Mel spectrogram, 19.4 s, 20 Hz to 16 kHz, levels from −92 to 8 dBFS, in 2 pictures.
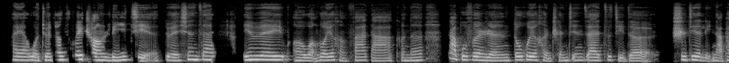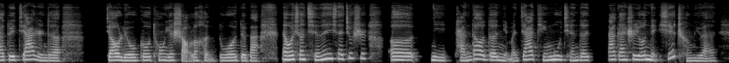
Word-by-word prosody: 哎 205 - 0
呀， 195 -1 0
我 195 -2 +3
觉 195 +1 +2
得 210 +2 +2 0.2
非 240 0 +9
常 195 -5 +5
理 185 +3 +3
解， 210 -7 -1
对， 180 -4 +1
现 225 +6 +2
在 215 -1 +2 0.4
因 220 +2 +5
为， 215 -1 +5
呃， 175 -2 -2
网 165 -1 0
络 190 0 +1
也 195 - +2
很 190 -6 -6
发 185 +4 -5
达， 155 -2 -5
可 170 - -9
能 175 +3 -3 0.3
大 260 -3 +3
部 215 - +3
分 205 -2 +3
人 170 -1 0
都 200 +1 +3
会 205 -2 +5
很 185 -6 -5
沉 175 +3 -5
浸 185 +1 -5
在 180 0 0
自 190 +3 -5
己 160 -5 -3
的 160 0 -3 0.2
世 210 -1 +1
界 210 -1 +4
里， 160 -6 -5
哪 155 - -2
怕 195 +6 -3
对 205 0 +3
家 230 +3 -1
人 180 -7 -2
的 160 -1 -3 0.6
交 195 0 +4
流 175 -1 +1
沟 190 +1 -2
通 190 -1 -4
也 185 - -1
少 190 - 0
了 180 - -2
很 180 - -6
多， 170 +1 -2
对 170 - 0
吧？ 155 -1 -4 0.3
那 225 - +3
我 230 - +6
想 245 0 +2
请 240 -4 -3
问 245 +6 +4
一 - - +4
下 275 -2 -1
就 300 +4 -4
是， 290 -1 -5 0.3
呃， 205 0 +2 0.2
你 180 -4 -2
谈 175 +1 -3
到 255 +4 0
的 205 -3 +1
你 180 -4 -2
们 - - -7
家 225 +7 -2
庭 225 -5 -6
目 220 +1 +4
前 195 -4 -5
的 195 0 -3 0.2
大 225 +1 -2
概 220 -1 -2
是 225 +2 0
有 225 0 +3
哪 215 -3 +2
些 320 - -3
成 155 - -7
员， 155 0 -7
195 Hz, 260 characters per minute, -23 LUFS, 175-215 Hz, 0.6 s, 非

